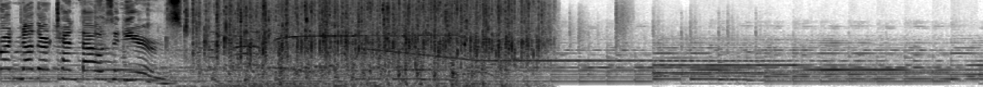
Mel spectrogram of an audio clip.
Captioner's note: applause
